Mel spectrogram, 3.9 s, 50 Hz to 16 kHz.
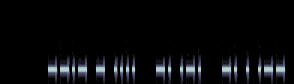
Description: Morse code, heard as a keyed tone, about 32 wpm, 700 Hz. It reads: QTH NR NEW
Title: K1USN SST QSO Practice 30wpm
